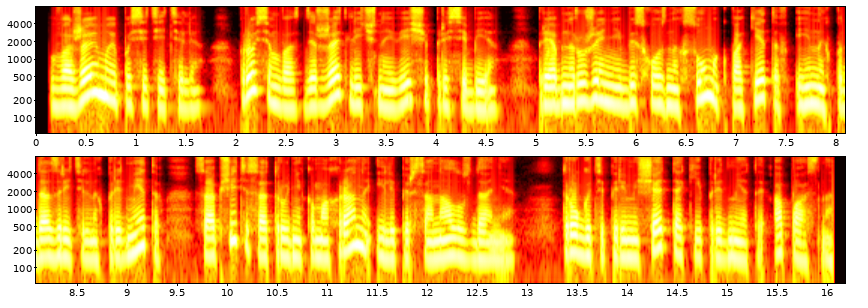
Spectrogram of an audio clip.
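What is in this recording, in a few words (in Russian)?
оповещение антитеррор бдительность; rechevye soobshcheniya soue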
